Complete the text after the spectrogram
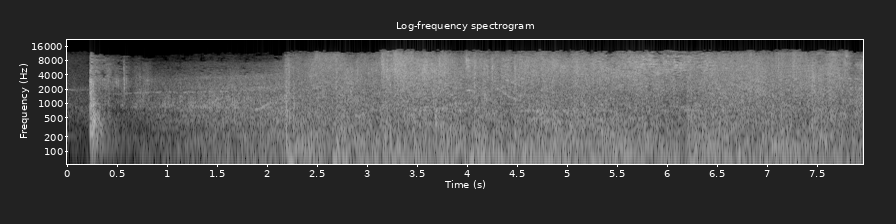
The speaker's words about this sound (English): A combination of a deafening roar and a spectacular explosion of smoky orange flames that rose a good 100 feet into the Florida morning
